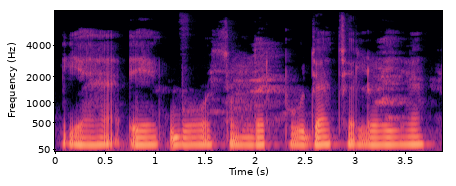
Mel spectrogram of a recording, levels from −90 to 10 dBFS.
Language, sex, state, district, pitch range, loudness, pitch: Hindi, male, Uttar Pradesh, Saharanpur, 110-115 Hz, -17 LUFS, 115 Hz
